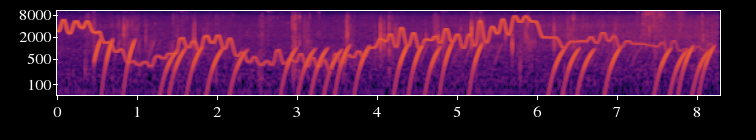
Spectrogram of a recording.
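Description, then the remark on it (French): Cartoonish bubble pops and bloops, a rapid stream of rising, springy boings with wobbly warbles between them, loud with no voices, as a bubble net is pushed into bubbles above a bubble machine to scoop them up one by one. “récupérer les bulles une à une en enfonçant l'épuisette dans les bulles.”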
